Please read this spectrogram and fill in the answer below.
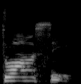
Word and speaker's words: drowsy: Drowsy. Oh drowsy. Drowsy. Drowsy. Drowsy. I pronounce Z. S. Just D Z. Yeah. The S. The S has a Z sound.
